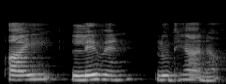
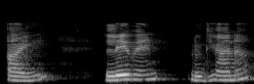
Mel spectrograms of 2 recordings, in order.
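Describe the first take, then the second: No difference in how they are said.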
